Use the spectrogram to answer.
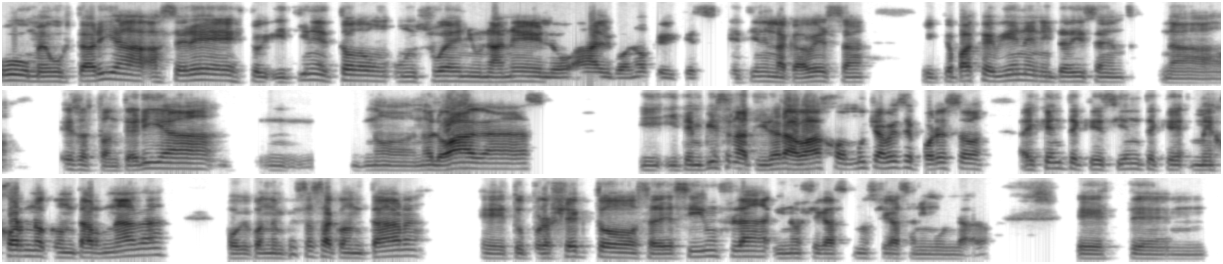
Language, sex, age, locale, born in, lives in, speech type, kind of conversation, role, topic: Spanish, male, 45-49, es-AR, Argentina, United States, conversation, unstructured, none, ¿Crees que la familia siempre debe apoyarte, pase lo que pase?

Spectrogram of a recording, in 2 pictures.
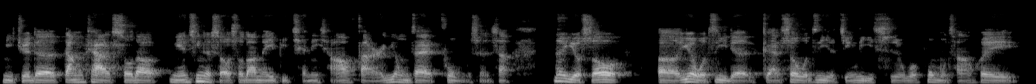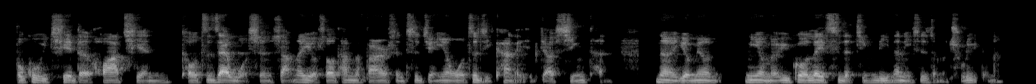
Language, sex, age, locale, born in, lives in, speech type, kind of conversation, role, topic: Chinese, male, 25-29, zh-TW, United States, United States, conversation, podcast, host, 你怎么看待父母用钱来表达爱的方式？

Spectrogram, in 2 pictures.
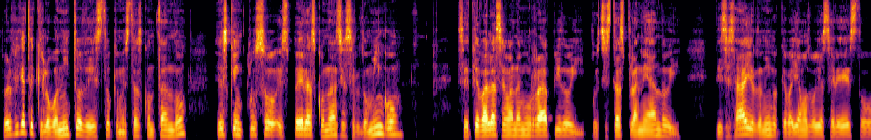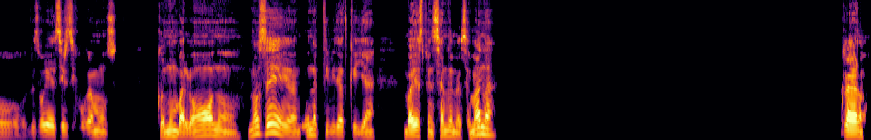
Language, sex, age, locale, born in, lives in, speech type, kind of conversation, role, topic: Spanish, male, 50-54, es-MX, Mexico, Mexico, conversation, podcast, host, ¿Qué tradiciones te gustaría transmitir a la próxima generación?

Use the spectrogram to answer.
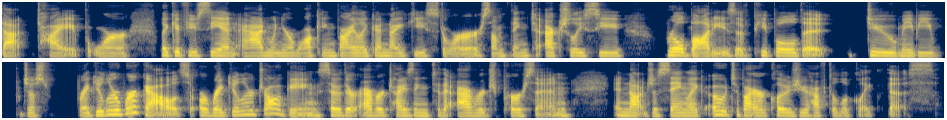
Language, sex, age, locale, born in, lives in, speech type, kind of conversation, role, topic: English, female, 40-44, en-US, United States, United States, conversation, unstructured, none, What frustrates you about unrealistic body standards in sports?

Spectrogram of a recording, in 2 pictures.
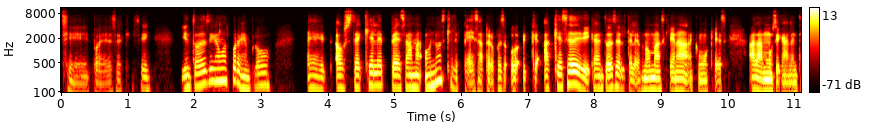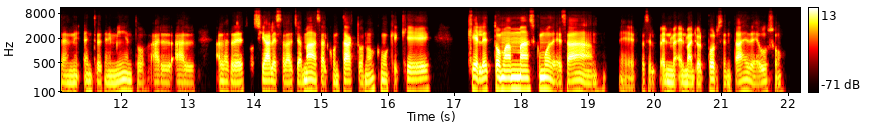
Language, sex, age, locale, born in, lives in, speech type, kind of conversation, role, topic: Spanish, male, 30-34, es-CO, United States, United States, conversation, podcast, host, ¿Cómo usas el celular en tu día a día?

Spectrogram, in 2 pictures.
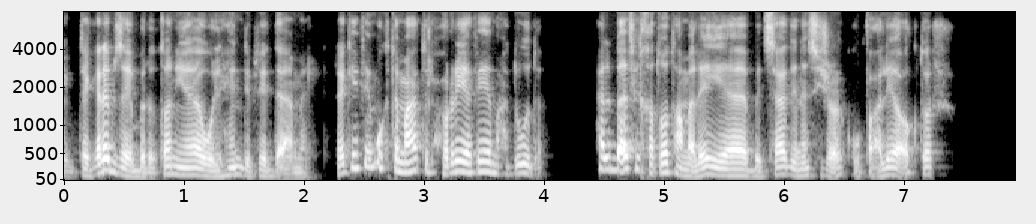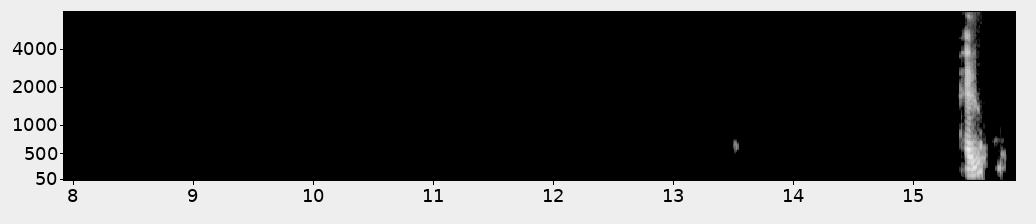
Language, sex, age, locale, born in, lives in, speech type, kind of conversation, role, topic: Arabic, male, 20-24, ar-EG, Egypt, Egypt, read, expert-assistant, asker, إزاي أقدر أعرف نظام الحكم اللي يخلّي صوت الناس مسموع وحقوقهم محفوظة؟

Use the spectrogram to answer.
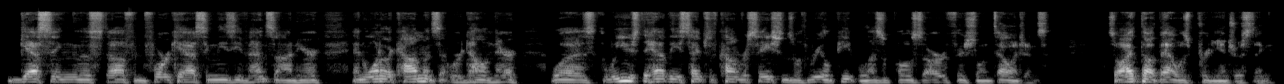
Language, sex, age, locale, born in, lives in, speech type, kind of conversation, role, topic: English, male, 45-49, en-US, United States, United States, conversation, unstructured, none, How do inventions change the way we live?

